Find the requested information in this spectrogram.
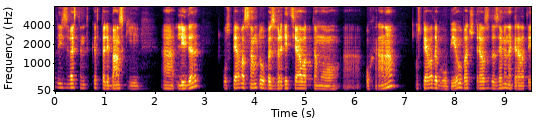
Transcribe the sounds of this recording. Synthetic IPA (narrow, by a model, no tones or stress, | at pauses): d̪izvɛst̪ɛnt̪ɐ̥kɤft̪ɐlibansk̟i | lid̪ɛɾ | ʊspʲjavəsamd̪ɐobɛzvɾɛd̪it̪sʲjalˠət̪əmṵ | oxɾanə | ʊspʲjavəd̪ɐɡoːbiɛʊbat͡ʃɛ̥t̪ɾʲavəzɐd̪ɐzɛmɛnɐɡɾad̪ət̪ə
